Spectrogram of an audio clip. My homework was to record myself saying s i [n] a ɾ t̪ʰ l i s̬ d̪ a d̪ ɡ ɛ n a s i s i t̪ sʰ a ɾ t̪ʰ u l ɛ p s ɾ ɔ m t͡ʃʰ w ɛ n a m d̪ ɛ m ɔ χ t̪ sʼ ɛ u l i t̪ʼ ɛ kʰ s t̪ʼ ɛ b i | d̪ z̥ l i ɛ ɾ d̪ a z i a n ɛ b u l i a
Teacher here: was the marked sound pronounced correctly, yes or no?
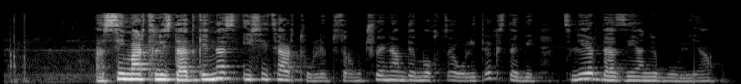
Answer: no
